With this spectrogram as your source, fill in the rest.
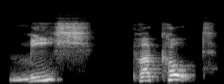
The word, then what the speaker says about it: mish pakot: You would say mish pakot. Mish pakot. All right. So in other words, when it's 2 Shevas, the second one that you make your sound on, that's a syllable by itself.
